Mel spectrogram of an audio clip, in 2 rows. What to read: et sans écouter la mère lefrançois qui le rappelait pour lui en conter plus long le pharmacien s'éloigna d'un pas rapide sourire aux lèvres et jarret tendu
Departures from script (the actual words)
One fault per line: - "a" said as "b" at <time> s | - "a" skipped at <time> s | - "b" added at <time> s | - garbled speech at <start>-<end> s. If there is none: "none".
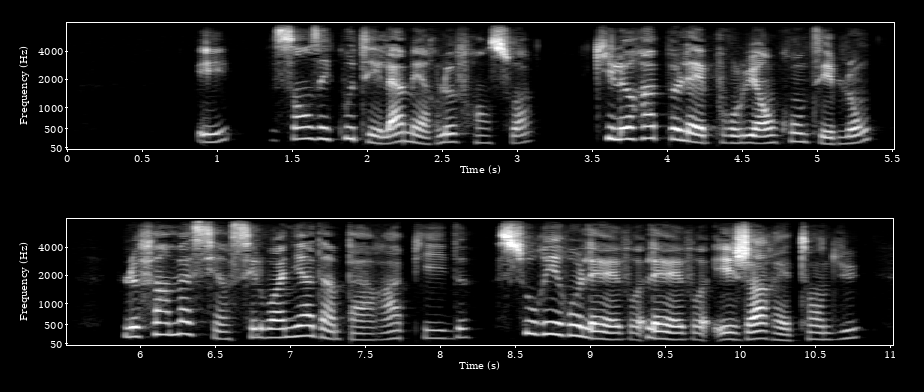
- "plus" skipped at 5.1 s
- "lèvres" added at 9.4 s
